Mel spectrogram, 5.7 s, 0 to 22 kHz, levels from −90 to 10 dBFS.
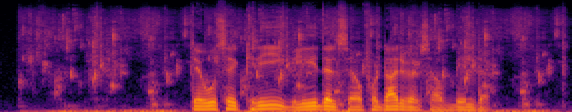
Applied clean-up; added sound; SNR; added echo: none; Liquid; 11 dB; none.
